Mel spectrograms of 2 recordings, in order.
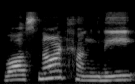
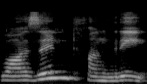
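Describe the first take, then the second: First: Was and not are said as two separate words. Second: Was and not are merged into one word. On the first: "was not இரண்டு வார்த்தைகளாக இருக்கும்" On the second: "ஒரே வார்த்தையாக நாம் எழுதும் பொழுது"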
